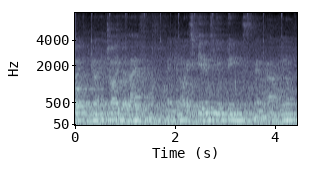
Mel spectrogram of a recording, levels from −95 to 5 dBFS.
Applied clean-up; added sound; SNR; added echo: none; Vehicle; 7 dB; none.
